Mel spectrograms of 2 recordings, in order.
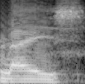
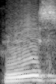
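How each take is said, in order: First: The vowel sounds like 'eye'. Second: The vowel sounds like 'ih'. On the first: The speaker calls it right. "সেকেন্ডত কৈছো ৰাইজ" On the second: The speaker calls it wrong. "ৰিজ টু কোৱা নাম"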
